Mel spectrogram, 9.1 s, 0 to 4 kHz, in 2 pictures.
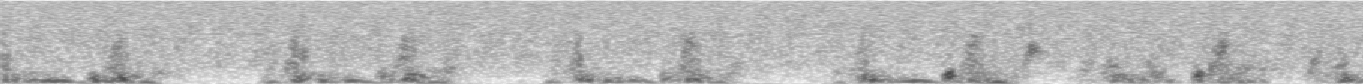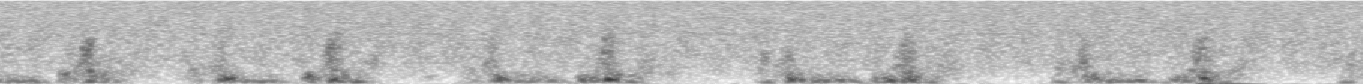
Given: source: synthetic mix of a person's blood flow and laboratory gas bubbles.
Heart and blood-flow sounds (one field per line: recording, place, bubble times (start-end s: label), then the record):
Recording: Doppler ultrasound of blood flow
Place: precordium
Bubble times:
0.00-0.06 s: bubbles
0.99-1.03 s: bubbles
3.39-3.50 s: bubbles
3.80-3.90 s: bubbles
From the record:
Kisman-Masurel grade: 121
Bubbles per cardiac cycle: 1 to 2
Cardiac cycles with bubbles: 10 to 50%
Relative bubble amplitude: barely perceptible (0.100 to 0.250)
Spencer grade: 2 (many but less than half of the cardiac periods contain bubble signals, singularly or in groups)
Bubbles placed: only in the low amplitude regions of the cardiac cycle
